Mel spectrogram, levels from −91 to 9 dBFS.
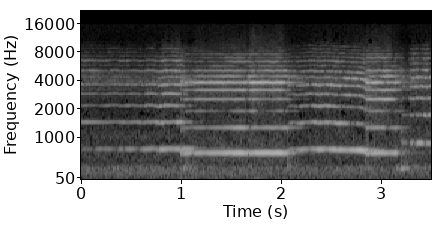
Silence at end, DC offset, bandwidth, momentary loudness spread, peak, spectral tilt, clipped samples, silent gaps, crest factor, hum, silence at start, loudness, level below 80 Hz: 0 s; under 0.1%; 16 kHz; 16 LU; -14 dBFS; 0 dB/octave; under 0.1%; none; 12 dB; none; 0 s; -24 LUFS; -64 dBFS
